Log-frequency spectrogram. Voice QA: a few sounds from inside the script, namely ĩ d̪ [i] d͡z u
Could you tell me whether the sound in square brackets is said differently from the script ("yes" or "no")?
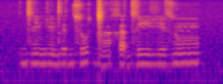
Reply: yes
